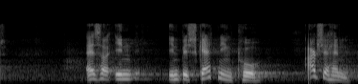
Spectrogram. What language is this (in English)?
Danish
